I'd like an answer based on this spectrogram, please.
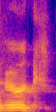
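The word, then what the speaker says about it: Arik: So Eric Soon, which is spelled with an A-R-I-K, is played by Brent Spiner, as we know.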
